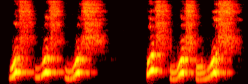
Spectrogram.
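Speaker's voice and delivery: high playful puppy barks; puppy woof. Shown as a demonstration. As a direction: bark like a little puppy. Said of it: "what sound does a doggy make".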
